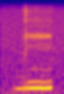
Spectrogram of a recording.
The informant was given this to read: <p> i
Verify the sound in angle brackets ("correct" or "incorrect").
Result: incorrect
